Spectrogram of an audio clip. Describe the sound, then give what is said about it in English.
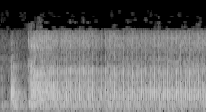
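An engine is started again: it coughs briefly, then catches and settles into a steady, loud, rapidly pulsing mechanical running sound with a buzzy, chattering rhythm that continues to the end. “Hey, listen to this engine run, will you? Here, I'll start it again.”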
